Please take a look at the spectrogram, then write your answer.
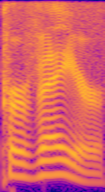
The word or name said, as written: purveyor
